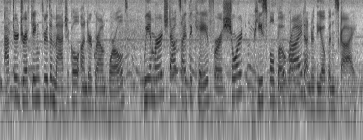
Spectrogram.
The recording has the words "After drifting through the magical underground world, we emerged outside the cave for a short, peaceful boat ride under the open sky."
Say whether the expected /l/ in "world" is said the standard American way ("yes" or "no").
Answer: yes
